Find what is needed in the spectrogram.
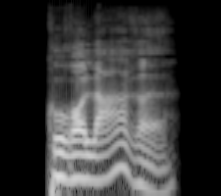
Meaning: nominative/accusative/genitive plural of Korollar
- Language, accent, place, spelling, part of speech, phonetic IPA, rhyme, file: German, Germany, Berlin, Korollare, noun, [koʁɔˈlaːʁə], -aːʁə, De-Korollare.ogg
